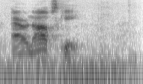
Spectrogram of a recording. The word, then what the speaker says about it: Aronofsky: new film noah directed by darren how you pronounce that mr parker layman aronofsky aronofsky has recently been spotted along with cast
